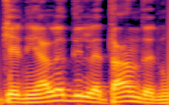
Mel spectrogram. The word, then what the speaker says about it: Geniale Dilettanten: Yeah, you start your piece with, and this seems kind of strange to me, with Geniale Dilettanten, which is I hope I'm pronouncing this right.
